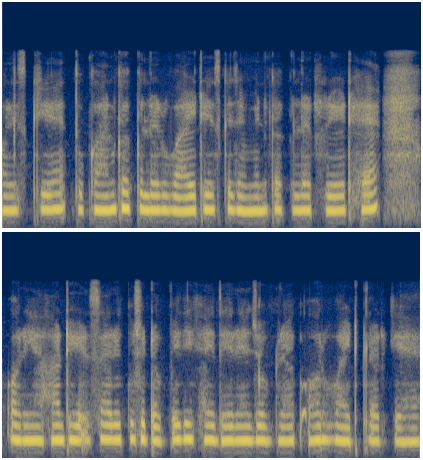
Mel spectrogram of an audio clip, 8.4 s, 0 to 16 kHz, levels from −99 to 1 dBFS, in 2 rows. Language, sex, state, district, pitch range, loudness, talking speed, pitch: Hindi, female, Bihar, West Champaran, 195-210 Hz, -18 LUFS, 215 wpm, 205 Hz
